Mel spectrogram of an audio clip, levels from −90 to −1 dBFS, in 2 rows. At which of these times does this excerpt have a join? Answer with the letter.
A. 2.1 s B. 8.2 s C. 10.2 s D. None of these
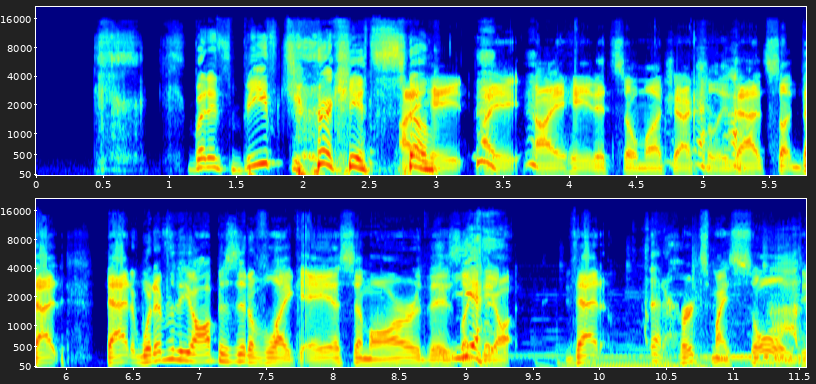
C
